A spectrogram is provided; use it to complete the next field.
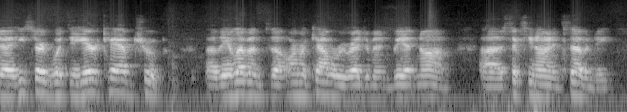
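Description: A man speaks with an American accent at a medium pitch. Noticeable background noise sits behind him. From Western Pennsylvania. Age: 60s. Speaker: war veteran and journalist. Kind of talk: interview.

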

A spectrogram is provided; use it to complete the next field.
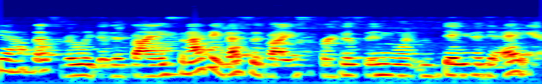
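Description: At a moderate pace, a woman speaks in an unremarkable speaking voice with fairly even intonation. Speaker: podcast host. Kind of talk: casual interview chat. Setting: studio.

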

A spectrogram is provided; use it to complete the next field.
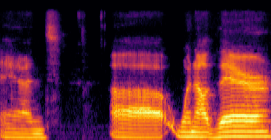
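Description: A man with a plain, everyday voice and an American accent, fairly even intonation and a quiet background. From Chicago area, US Midwest. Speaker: pastor. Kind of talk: interview.

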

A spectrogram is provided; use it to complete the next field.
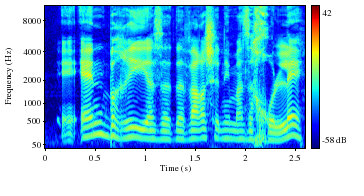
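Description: A woman speaks at a very deep, low pitch. Her pace is moderate, with ordinary pitch variation. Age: 50s. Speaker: naturopath. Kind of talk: interview.

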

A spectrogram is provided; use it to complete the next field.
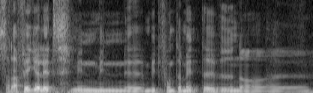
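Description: A man's voice holds a mid-level pitch that moves up and down in an ordinary way. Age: 30s. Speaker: former bodybuilder and steroid user. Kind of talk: casual chat. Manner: halting, many repeated words.

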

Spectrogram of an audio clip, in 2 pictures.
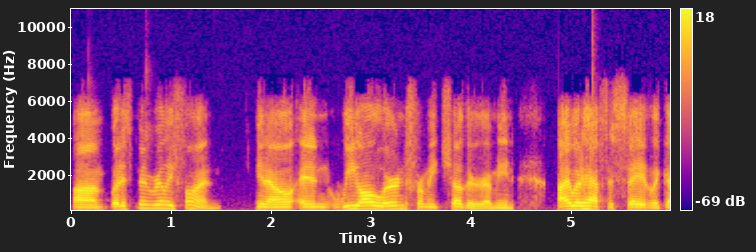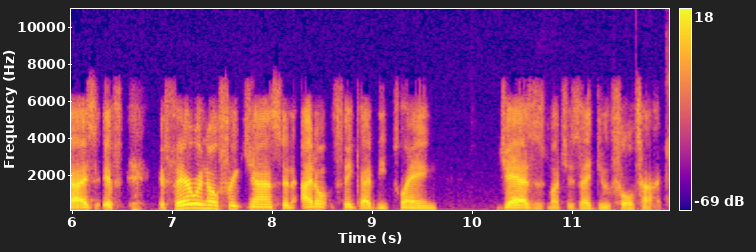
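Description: An unremarkable speaking voice from a man, fairly high-pitched, with lively intonation at a moderate pace. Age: 50s. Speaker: bass player and bandleader. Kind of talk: casual interview.

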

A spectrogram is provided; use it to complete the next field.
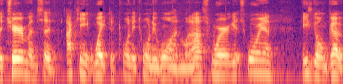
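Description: A man's fairly high voice with a Southern US accent, at a fairly slow pace. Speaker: county commissioner. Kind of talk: public meeting.

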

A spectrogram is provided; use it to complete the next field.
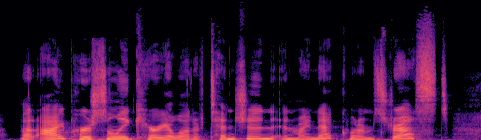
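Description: A woman with an American accent talks at a very fast pace in a high, animated tone. The recording is very clean, with a silent background. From Texas. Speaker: podcast host, small business owner. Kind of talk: solo podcast monologue.

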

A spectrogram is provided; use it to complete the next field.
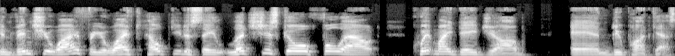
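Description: A plain, everyday voice from a man with an American accent, fairly high in pitch, at a moderate pace. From Nevada, US. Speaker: podcast co-host. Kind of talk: casual chat.

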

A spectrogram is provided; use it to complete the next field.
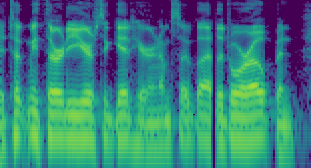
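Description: A man with a fairly low voice speaks with an American accent and a bright, sharp tone. The recording is very clean, with a silent background. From US South, Virginia (Hopewell, near Richmond). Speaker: city parks administrator. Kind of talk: interview.

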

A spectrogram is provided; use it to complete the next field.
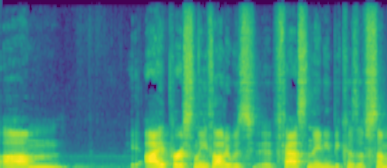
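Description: With a German accent and a bright, sharp tone, a man speaks at a moderate pace in a monotone, flat intonation. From Germany (Hamburg). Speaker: literary scholar. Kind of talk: casual chat. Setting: kitchen table.

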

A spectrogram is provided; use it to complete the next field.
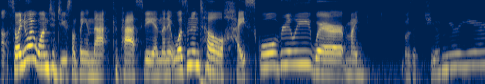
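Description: Recorded very cleanly against a silent background, a woman with a New Jersey accent talks at a fairly quick pace, her pitch swinging very widely and her loudness shifting a lot. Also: medium pitch for a woman. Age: 20s. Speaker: new staff member at community TV station. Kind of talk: casual interview. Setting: studio.

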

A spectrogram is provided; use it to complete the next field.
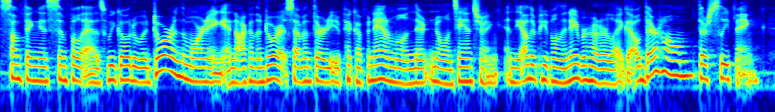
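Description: A woman speaks with a fairly low pitch for a woman and ordinary pitch variation. Hers is an unremarkable speaking voice. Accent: American. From Michigan. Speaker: animal welfare nonprofit director. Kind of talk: casual interview.

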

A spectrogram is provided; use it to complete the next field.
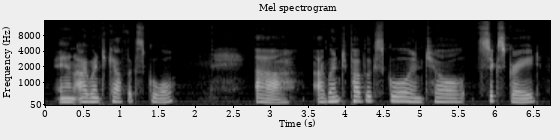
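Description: A woman with a fairly low pitch talks very slowly with fairly even intonation. The sound is dry and close, with no echo. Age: 80s.

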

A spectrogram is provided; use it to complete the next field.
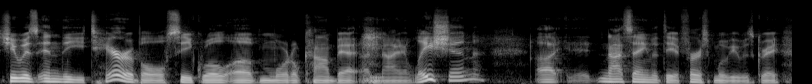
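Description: An ordinary speaking voice moves at a fairly slow pace with ordinary pitch variation. The recording is very clean, with a silent background. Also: man, fairly low pitch for a man. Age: 30s. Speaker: podcast co-host. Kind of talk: casual chat.

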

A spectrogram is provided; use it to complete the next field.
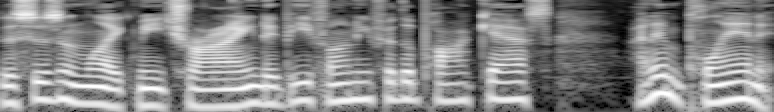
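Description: A moderate-paced voice in an American accent with ordinary pitch variation. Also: man. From United States. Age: 20s. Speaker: podcast host. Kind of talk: casual monologue. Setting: home basement.

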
